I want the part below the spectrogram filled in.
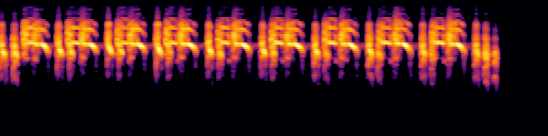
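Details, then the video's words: Wild grey francolin pair calling in a natural setting, a pair-bonding exchange: harsh, squawky notes repeated rapidly, close to two per second, in a steady chattering run for about five seconds, then silence. "Teetar Juri Ki Awaz | Desi Teetar Calling | Wild Teetar Pair Voice"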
